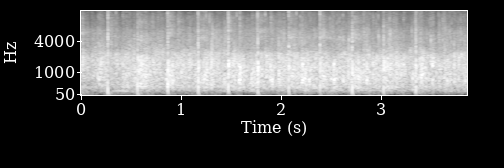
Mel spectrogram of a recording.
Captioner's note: applause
